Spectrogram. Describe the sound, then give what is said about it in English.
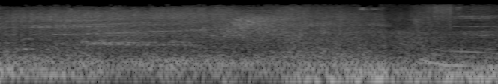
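A vehicle engine starts up and settles into a loud, deep, steady rumble, a thick low roar that holds for several seconds with a faint higher whine in the background and no voices. “Engine on. Running. Engage.”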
